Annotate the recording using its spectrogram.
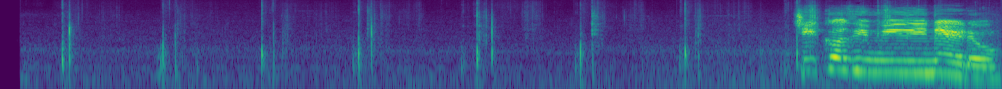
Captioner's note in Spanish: pasos de tacón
